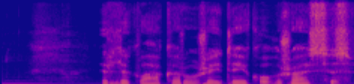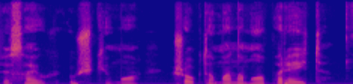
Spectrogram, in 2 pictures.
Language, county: Lithuanian, Marijampolė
